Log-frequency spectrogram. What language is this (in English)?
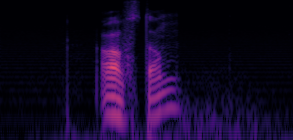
Norwegian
